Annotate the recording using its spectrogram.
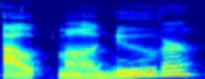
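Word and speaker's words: outmaneuver: vowel schwa looks like probably secondary stress on out main stress on not on ma on out my main stress on new and then bur so you can again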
